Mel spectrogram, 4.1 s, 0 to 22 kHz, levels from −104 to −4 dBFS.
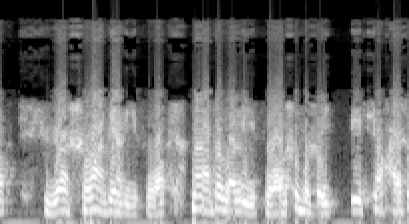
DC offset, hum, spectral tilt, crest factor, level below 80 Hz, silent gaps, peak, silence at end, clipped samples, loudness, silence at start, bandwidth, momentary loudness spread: under 0.1%; none; -7.5 dB/octave; 8 dB; -36 dBFS; none; 0 dBFS; 0 s; 0.3%; -7 LUFS; 0 s; 15.5 kHz; 5 LU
